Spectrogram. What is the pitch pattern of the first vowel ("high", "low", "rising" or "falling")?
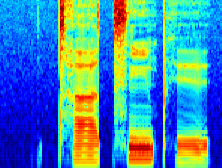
low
